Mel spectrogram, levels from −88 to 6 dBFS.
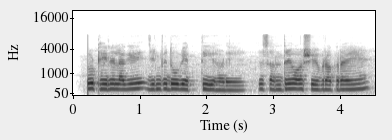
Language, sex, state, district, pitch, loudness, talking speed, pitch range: Hindi, female, Bihar, Begusarai, 210 Hz, -23 LUFS, 210 wpm, 195-215 Hz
